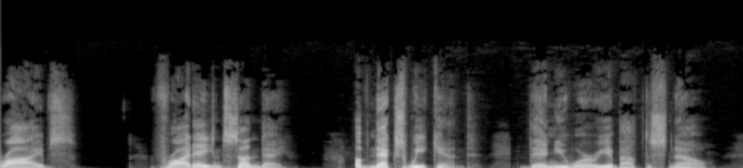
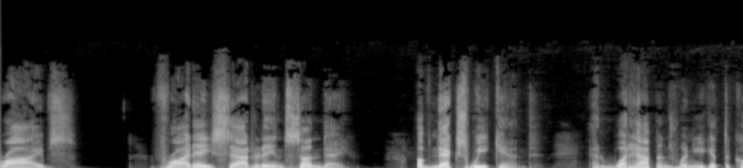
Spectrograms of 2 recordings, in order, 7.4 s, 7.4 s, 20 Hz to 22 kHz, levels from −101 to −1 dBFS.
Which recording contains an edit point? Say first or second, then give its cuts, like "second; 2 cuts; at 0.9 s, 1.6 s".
first; 2 cuts; at 2.1 s, 5.1 s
